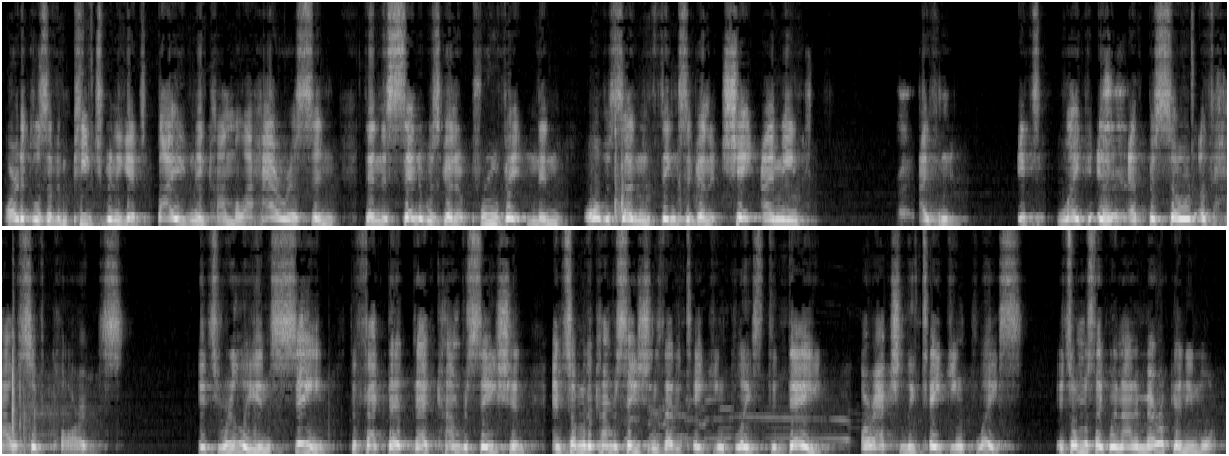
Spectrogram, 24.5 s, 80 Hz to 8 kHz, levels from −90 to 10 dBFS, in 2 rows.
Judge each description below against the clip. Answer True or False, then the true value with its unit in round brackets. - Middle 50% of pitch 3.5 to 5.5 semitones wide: False (2.5 semitones)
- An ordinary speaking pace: True (170 wpm)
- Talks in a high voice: True (395 Hz)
